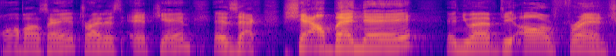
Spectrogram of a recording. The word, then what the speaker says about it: Charbonnet: Oh, Zach Charbonnet.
